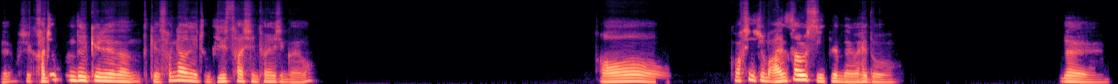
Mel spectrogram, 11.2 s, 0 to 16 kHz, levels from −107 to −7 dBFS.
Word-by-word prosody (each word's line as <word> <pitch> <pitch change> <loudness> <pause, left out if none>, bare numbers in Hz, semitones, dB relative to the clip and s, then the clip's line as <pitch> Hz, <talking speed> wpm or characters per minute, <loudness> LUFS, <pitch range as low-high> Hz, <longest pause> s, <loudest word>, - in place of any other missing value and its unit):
네 115 - -9
혹시 135 +2 -12
가족분들끼리는 160 - +2
어떻게 120 -1 -7
성향이 170 +1 +1
좀 120 -5 -13
비슷하신 140 +2 -2
편이신가요? 125 +1 -7 2.9
어 130 0 +1 0.8
확실히 170 +4 -2
좀 165 -3 -1
안 135 +4 +5
싸울 205 +4 +7
수 185 -6 -5
있겠네요, 130 -4 -1
해도. 110 -4 -5 1.6
네. 115 -6 -2
135 Hz, 225 characters per minute, -22 LUFS, 120-160 Hz, 2.9 s, 싸울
